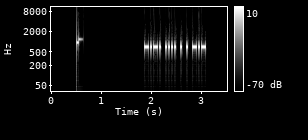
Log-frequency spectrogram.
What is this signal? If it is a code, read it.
Morse code, heard as a keyed tone, about 37 wpm, 700 Hz. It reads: CHEEK
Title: Five Letter Words - 40wpm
